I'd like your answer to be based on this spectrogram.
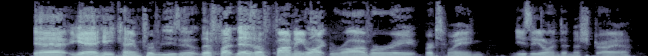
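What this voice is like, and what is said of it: Australian accent. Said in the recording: “I'm from Australia, mate... I've never left Australia, so that's where my accent comes from.”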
